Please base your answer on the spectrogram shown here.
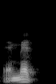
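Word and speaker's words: אמת: 정미연님, 자, 에메트인데 여기 강세가 알렙에 들어가는 것이 아니라 맴에 들어갑니다. 쉐바는 강세 받지 못합니다. 반모음이 어디 강세 받겠습니까? 그래서 에메트에서 두 번째 발음되고 우리나라는 에메트 세 발음되지만 히브리어에서는 완전한 모음만 음절로 취급되어서 완전한 모음은 쉐골이라고 맨 밑에 하나밖에 없어요. 그래서 에메트에서 한 발음으로 발음됩니다.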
